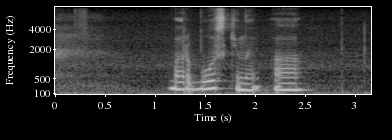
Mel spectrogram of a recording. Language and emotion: Russian, neutral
